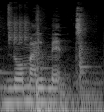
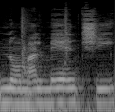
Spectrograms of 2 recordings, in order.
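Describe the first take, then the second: First: The word is said in a clipped, brusque way. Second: The word is said in a soft, lyrical way. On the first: This is the pronunciation used in Portugal. "what I thought was a little more brusque" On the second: This is the pronunciation used in Brazil. "the lyrical mente pronunciation"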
